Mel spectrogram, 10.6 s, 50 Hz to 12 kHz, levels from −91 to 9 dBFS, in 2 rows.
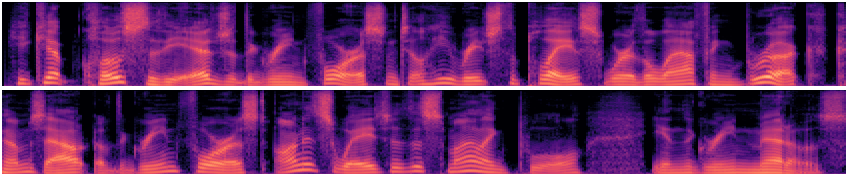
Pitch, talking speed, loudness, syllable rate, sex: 130 Hz, 205 wpm, -19 LUFS, 4.8 syllables/s, male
